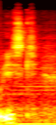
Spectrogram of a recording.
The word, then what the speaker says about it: ISK: It's ISK is the correct pronunciation.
